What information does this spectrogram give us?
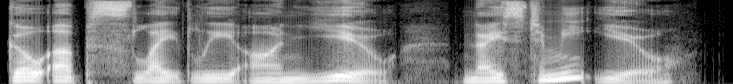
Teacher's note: That friendly, rising tone makes you sound welcoming.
